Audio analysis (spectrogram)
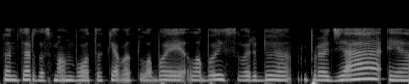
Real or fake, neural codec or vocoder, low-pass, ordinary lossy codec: fake; codec, 16 kHz, 6 kbps, DAC; 5.4 kHz; Opus, 24 kbps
